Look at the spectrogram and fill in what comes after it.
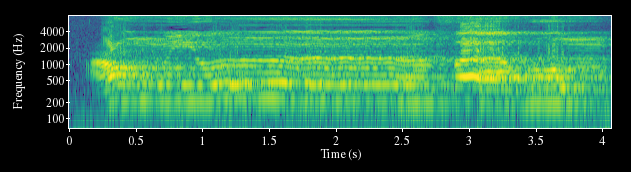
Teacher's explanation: Tanwin bertemu dengan huruf yang 15 atau nun sukun, maka cara membacanya mendengung, samar, panjang 2 harokat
